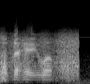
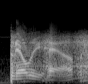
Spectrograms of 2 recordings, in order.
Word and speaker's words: Nehalem: Yeah, it's Nehalem. You know, when you come up from California and you start mispronouncing all the goddamn names up here, the locals are like, "Oh, that's Nehalem, not Nellyham, you know.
